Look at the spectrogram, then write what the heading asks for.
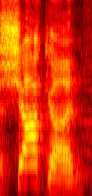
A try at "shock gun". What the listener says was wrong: Shock gun, not shot. You said shot.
